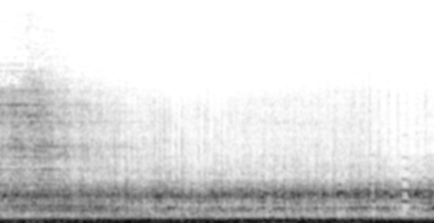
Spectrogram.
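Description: Live punk band playing loud: distorted electric guitars, bass guitar and drum kit, steady and dense without a break.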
